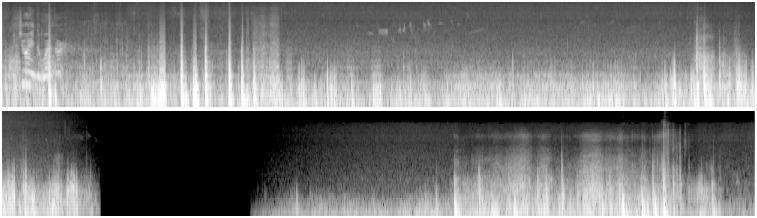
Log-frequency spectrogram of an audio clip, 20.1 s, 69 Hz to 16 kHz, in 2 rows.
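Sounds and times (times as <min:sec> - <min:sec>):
wind buffeting microphone: 0:00.0 - 0:11.3, 0:13.8 - 0:20.0.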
